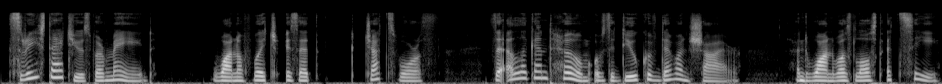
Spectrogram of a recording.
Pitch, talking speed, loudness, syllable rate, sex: 195 Hz, 155 wpm, -19 LUFS, 4.8 syllables/s, female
